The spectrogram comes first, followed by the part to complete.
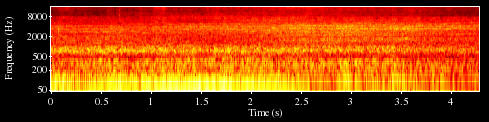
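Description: Wright StreetDeck double-decker bus driving past, its diesel engine giving a deep rumble over tyre and road noise. The sound is loudest in the first half and fades as the bus pulls away.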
